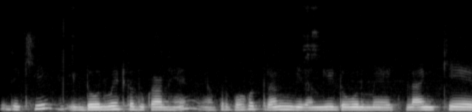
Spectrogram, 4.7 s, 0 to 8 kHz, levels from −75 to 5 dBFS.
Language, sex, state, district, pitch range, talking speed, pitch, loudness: Hindi, male, Maharashtra, Washim, 185-210 Hz, 190 wpm, 190 Hz, -16 LUFS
